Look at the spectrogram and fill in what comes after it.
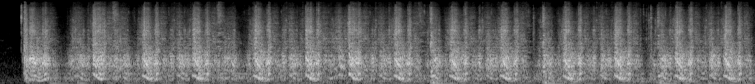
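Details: Chrysler CM Valiant, Hemi 265 six with rebuilt starter wired through a bypass switch: steady starter cranking about two beats a second, engine turning over evenly but never catching or firing.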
